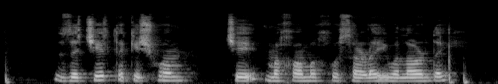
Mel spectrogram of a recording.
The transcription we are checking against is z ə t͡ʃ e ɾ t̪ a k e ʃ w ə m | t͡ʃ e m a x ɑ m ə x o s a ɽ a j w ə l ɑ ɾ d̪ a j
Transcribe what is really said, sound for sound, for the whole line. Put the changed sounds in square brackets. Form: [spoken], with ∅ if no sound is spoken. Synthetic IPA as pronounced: z ə t͡ʃ e ɾ t̪ a k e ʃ w ə m | t͡ʃ e m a x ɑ m ə x o s a ɽ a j w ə l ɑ [ɽ] d̪ a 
